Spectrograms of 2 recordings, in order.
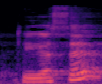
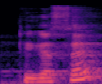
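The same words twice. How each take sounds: The two takes are said the same way.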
